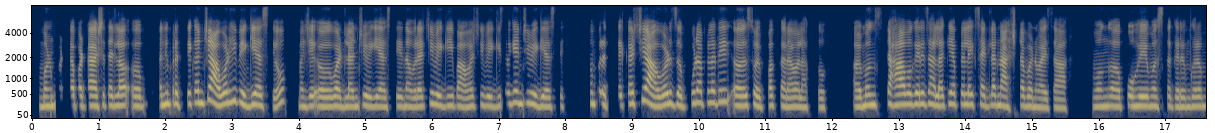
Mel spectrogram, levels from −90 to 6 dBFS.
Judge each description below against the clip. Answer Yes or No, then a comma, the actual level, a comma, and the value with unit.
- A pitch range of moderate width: Yes, average, 3.3 semitones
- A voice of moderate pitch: No, high, 225 Hz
